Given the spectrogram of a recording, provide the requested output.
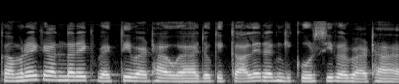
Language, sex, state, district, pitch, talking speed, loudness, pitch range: Hindi, male, Jharkhand, Palamu, 155 Hz, 240 wpm, -12 LUFS, 145-170 Hz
